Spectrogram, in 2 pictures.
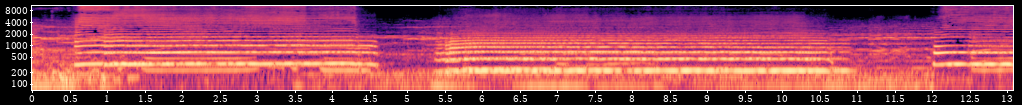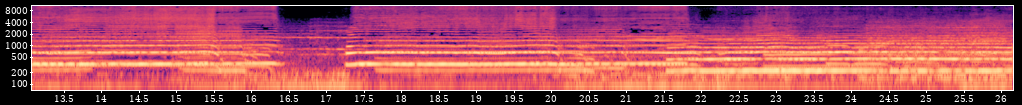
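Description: A group of long brass horns sounding long held chords, several notes at once. There are about five blasts, each held four to five seconds, with short breaks between them.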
